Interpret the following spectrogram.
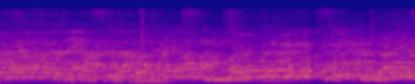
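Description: Restaurant chatter: several voices talking over one another in a busy dining room, with background music playing underneath.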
